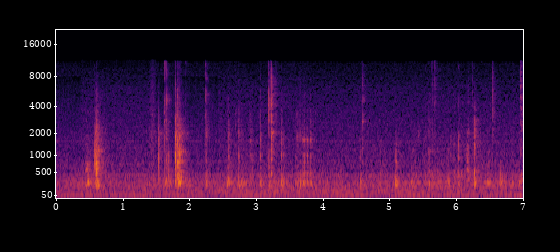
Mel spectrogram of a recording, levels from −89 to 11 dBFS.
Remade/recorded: recorded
